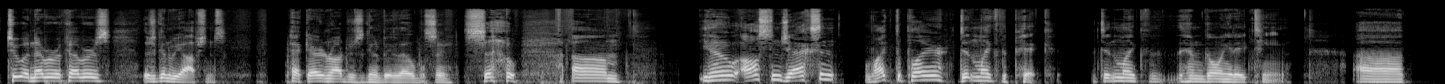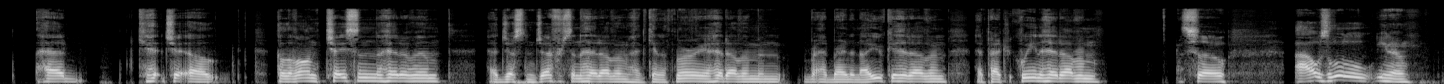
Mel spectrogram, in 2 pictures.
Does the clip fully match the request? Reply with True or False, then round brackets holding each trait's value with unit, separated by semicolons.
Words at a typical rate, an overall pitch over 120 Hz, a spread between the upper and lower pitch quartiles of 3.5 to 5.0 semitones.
True (160 wpm; 135 Hz; 4.7 semitones)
